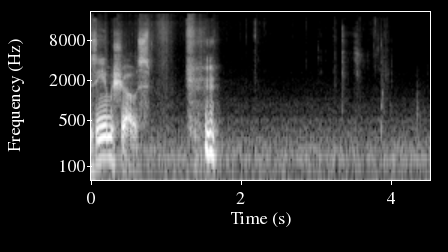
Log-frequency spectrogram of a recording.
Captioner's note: laughs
